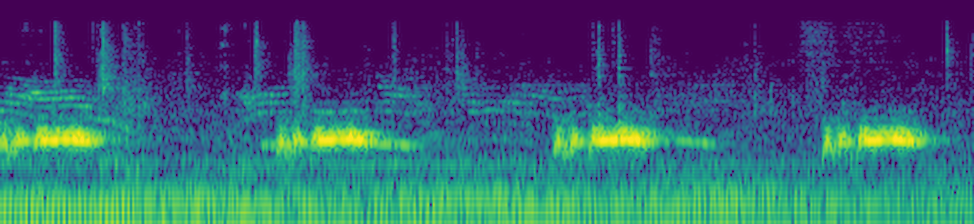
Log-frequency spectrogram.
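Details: Spotted dove cooing gáy gù: four evenly spaced low coo phrases about every two and a half seconds, each trailing off softly, with faint ticking noises and low hum in the background.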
